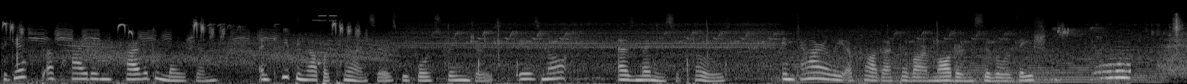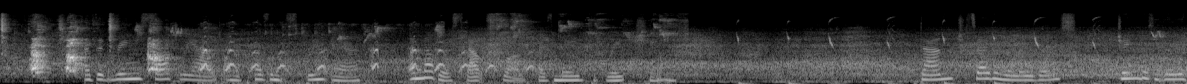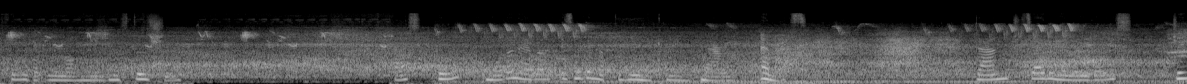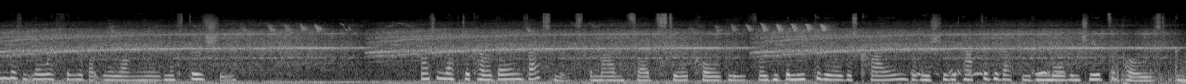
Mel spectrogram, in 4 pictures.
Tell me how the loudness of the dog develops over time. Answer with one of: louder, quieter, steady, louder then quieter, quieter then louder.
quieter.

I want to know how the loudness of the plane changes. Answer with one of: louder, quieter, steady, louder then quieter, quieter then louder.
louder.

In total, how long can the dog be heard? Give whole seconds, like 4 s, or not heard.
6 s.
